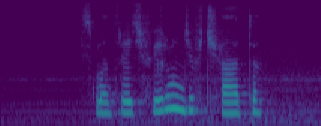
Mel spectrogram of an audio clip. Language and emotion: Russian, neutral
